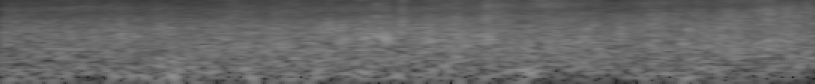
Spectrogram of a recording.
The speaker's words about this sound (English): Windy day.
